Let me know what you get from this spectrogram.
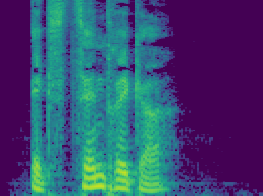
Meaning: eccentric
- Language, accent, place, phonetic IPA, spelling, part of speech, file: German, Germany, Berlin, [ɛksˈt͡sɛntʁɪkɐ], Exzentriker, noun, De-Exzentriker.ogg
